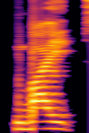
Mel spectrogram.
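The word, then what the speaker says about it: bite: यहां पर स्पेलिंग है बी आई टी ई और इसे पढ़ेंगे बाइट।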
